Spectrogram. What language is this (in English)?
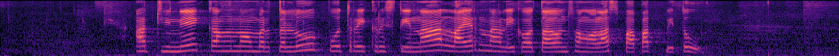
Javanese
